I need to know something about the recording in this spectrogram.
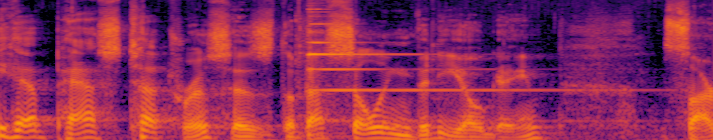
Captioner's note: ding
